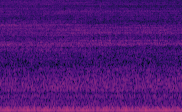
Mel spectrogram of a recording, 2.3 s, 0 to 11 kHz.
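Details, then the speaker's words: Ford Bronco V8 at cold idle after plugging the coil back in, IAC at 225 steps against a target of 3–10: steady low rumble with a faint airy sucking hiss as the idle air control motor slows, idle still a little lazy. "That sucking sound that some of you in the comments are just gonna say, well, that's a Ford sucking."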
